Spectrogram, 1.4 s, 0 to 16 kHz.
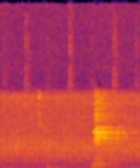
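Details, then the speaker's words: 2020 Honda CBR 250RR, about 6,800 km, over a quiet smooth idle: one short, clear, loud and steady horn blast about a second in; horn works properly. "klakson juga nyala."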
